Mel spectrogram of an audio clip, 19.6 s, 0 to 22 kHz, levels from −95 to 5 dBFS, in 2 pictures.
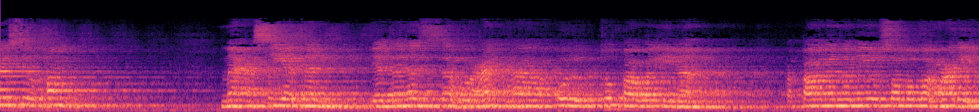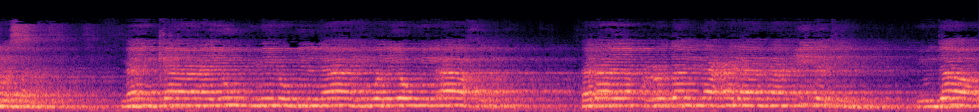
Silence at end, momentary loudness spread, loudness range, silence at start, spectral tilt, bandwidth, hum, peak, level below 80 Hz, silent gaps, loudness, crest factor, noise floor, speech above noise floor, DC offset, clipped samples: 0 s; 13 LU; 2 LU; 0 s; -7 dB/octave; 9.4 kHz; none; -2 dBFS; -44 dBFS; none; -15 LUFS; 12 dB; -38 dBFS; 24 dB; under 0.1%; under 0.1%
